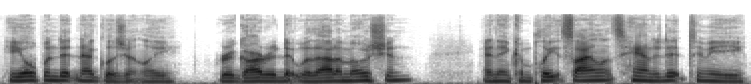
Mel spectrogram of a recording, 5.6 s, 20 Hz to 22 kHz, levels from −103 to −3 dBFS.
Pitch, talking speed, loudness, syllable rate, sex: 135 Hz, 170 wpm, -21 LUFS, 6.5 syllables/s, male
